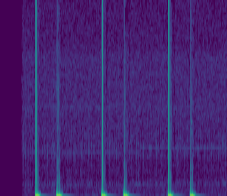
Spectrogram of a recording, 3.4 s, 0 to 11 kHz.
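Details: Normal heart sounds in a cardiac auscultation teaching demonstration: clean, regular paired lub-dub first and second heart sounds at about 60 beats a minute with no extra sounds.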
